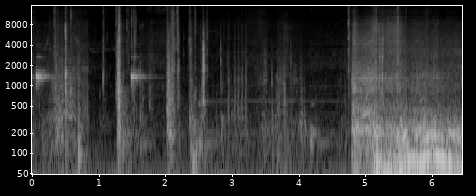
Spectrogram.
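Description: Keys clicking and jangling, with two short electronic beeps from the key fob, then about five seconds in the Ford Escort RS Turbo Series 1's turbocharged 1.6-litre four-cylinder engine is started: it catches at once and runs loud and steady at a fast idle.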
